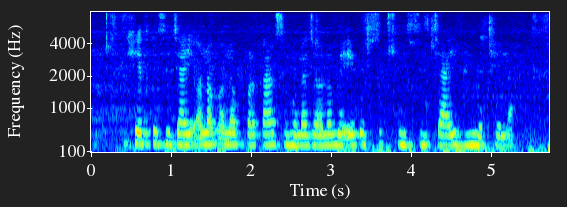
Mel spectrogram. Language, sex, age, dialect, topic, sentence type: Bhojpuri, female, 18-24, Southern / Standard, agriculture, statement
